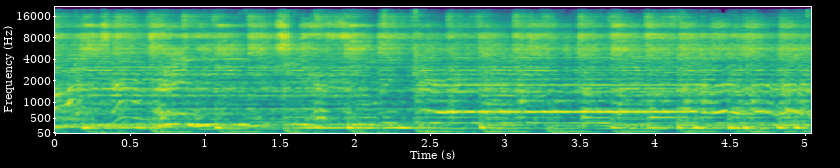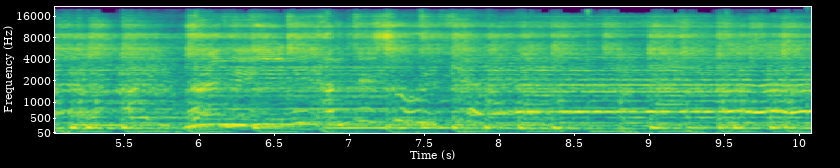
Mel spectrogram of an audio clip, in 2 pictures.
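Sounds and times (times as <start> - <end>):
band playing over a loudspeaker: 0.0 - 10.0.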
